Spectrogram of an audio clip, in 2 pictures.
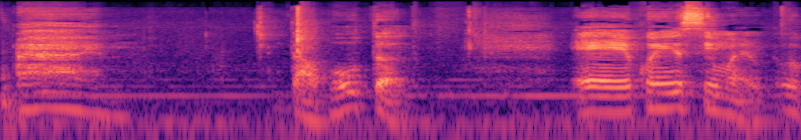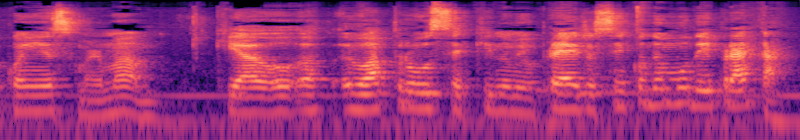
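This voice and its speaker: A woman, a psychotherapist talking casually to camera, telling stories in a chatty way that rushes ahead and then stops herself. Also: lowish voice.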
